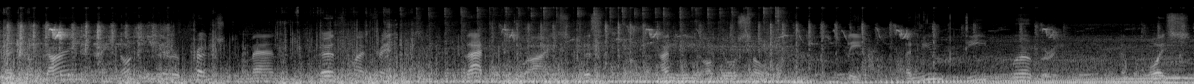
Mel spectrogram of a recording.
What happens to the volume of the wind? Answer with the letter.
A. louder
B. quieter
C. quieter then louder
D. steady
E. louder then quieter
B.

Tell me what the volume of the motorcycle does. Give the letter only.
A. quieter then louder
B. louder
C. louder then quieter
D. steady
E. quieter
B.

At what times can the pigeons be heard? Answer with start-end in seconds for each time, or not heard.
0.0-1.8, 4.8-11.9.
